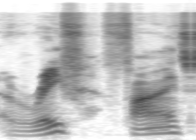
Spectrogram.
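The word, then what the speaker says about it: Ralph Fiennes: and you know starring Rafe finds and that brings me the question so you know it's spelled Ralph but how do you get Rafe from Ralph I mean they'll be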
